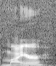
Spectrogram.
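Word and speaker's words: Mayer: first from Deputy special agent in charge Derek Meyer it's uh pronounced Meyer it's spelled m a ye R Derek is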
